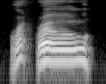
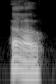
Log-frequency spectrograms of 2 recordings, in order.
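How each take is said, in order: First: Dog-like Scooby-Doo uh-oh, with rolled r's on ruh-roh; the cartoon dog's ruh-roh. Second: Said in the usual way. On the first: Streamer loses a piece, goes Scooby-Doo. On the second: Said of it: "Ruh-roh".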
